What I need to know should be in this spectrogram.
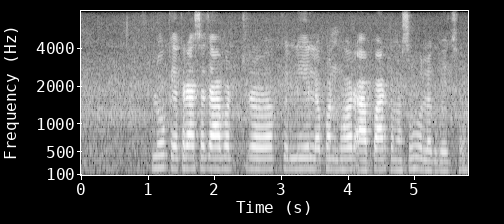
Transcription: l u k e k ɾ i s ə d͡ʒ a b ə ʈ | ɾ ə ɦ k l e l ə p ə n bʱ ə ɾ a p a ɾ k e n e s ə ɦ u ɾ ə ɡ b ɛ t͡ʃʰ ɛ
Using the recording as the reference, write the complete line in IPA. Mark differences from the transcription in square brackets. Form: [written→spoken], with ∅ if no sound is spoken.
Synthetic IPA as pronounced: l [u→o] k e k ɾ [i→a] s ə d͡ʒ a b ə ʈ | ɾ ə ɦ k l e l ə p ə n [bʱ→ɡʱ] ə ɾ a p a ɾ k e [n→m] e s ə ɦ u [ɾ→l] ə ɡ b ɛ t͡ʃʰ ɛ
